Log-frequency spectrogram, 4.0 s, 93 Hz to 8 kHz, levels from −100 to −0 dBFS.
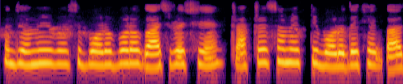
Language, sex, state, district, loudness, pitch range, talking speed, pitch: Bengali, female, West Bengal, Malda, -17 LUFS, 245-280 Hz, 205 wpm, 270 Hz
